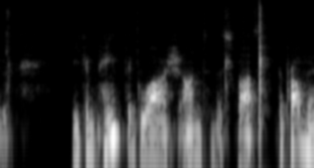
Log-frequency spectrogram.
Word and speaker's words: gouache: Which is a material, you spell it Gouache, gouache.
